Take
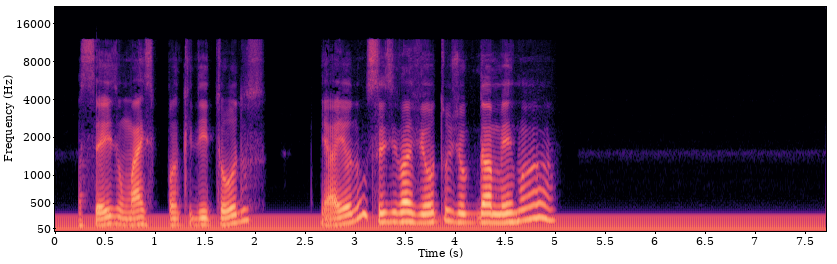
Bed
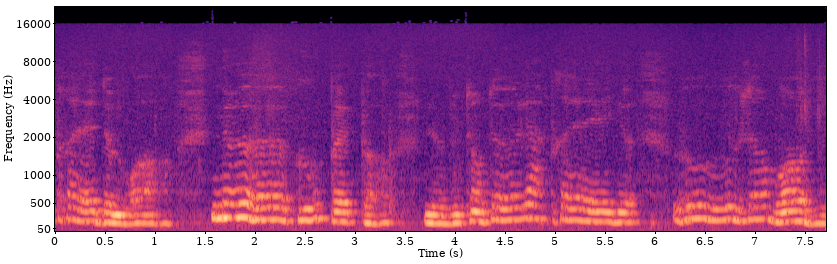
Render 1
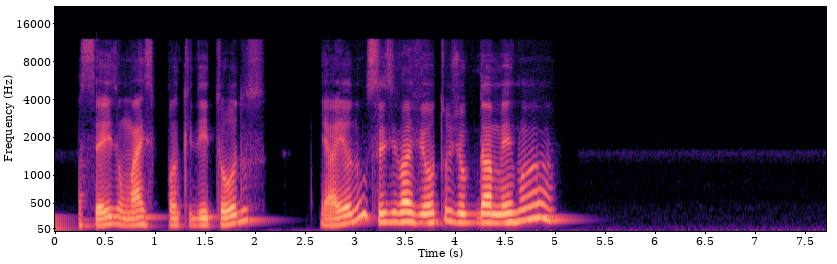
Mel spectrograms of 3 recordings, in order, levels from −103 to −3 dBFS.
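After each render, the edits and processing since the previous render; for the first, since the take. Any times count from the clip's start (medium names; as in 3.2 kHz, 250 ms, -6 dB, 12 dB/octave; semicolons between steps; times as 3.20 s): de-hum 50 Hz, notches 5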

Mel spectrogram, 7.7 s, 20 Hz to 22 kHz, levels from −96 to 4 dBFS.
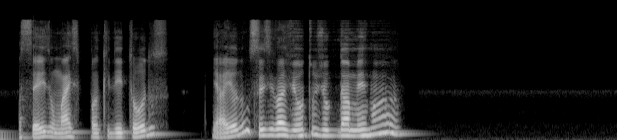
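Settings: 0.63–1.93 s: low-pass 9.2 kHz; 3.63–4.88 s: comb 1.2 ms, depth 57%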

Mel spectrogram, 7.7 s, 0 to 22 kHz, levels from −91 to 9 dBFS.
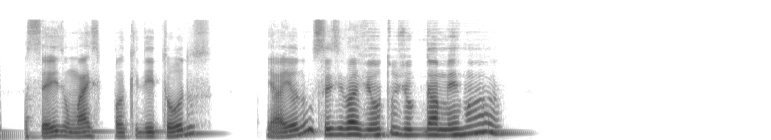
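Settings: gate with hold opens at -51 dBFS; high-pass 110 Hz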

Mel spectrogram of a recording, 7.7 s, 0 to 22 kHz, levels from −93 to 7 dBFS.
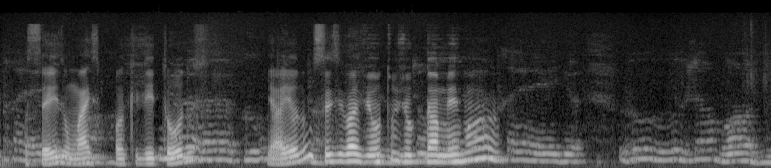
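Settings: add bed -10.5 dB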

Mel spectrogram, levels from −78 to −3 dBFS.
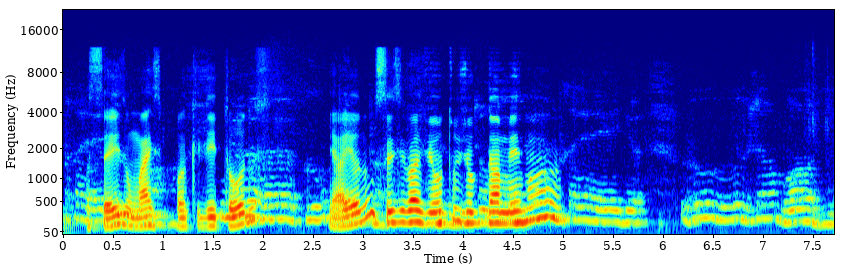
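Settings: trim +3.5 dB; peak limiter -1 dBFS, peak gain reduction 1 dB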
